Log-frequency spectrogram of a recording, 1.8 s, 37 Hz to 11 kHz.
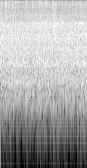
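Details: Gravely 260Z Kohler V-twin after removing the faulty DSAI ignition module: even, steady idle with a constant hiss and no misses or stumbles; throttle plates still off and throttle not yet set; now runs and shuts off on its own.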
